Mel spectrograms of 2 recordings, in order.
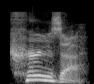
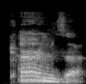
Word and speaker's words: Kernza: Kernza. Kernza. Okay. So it's like a combination of kernel and then Kernza, which is the indigenous name for this part of the country.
